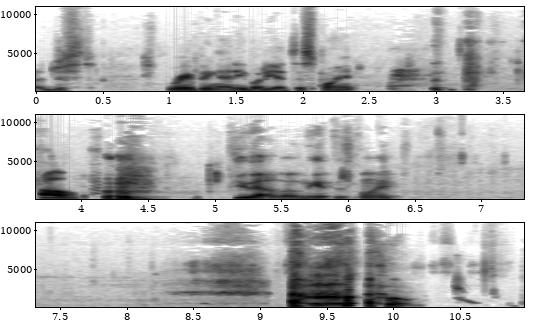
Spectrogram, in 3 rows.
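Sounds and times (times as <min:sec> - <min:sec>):
speech: 0:00.0 - 0:04.4, 0:05.2 - 0:06.5, 0:10.0 - 0:10.3
harsh rasping coughs: 0:04.2 - 0:04.7, 0:09.2 - 0:10.2
breathy intake of air: 0:08.3 - 0:09.2.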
